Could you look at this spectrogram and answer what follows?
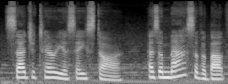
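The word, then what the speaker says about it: Sagittarius A*: Center this black hole known as Sagittarius A asterisk pronounced Sagittarius A star has a mass of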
